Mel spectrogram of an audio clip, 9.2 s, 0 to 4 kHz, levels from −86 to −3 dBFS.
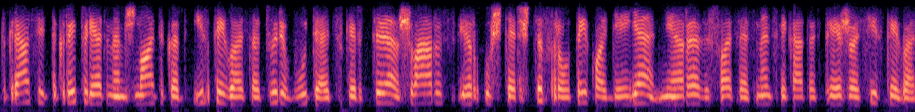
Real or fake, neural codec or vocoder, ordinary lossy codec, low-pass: real; none; Opus, 32 kbps; 3.6 kHz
